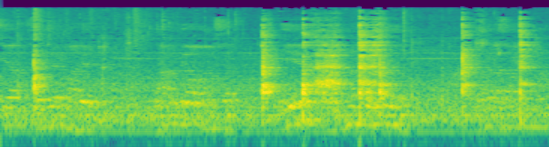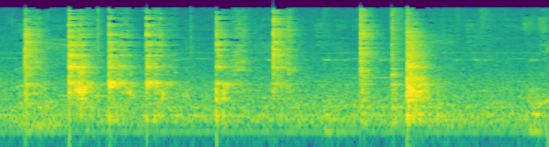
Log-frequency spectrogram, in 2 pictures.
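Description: A steel spoon scraping and knocking against a kadai and a steel mixer-grinder jar while food is spooned from one into the other: soft scraping at first, then from a few seconds in a run of sharp, irregular clinks and knocks.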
